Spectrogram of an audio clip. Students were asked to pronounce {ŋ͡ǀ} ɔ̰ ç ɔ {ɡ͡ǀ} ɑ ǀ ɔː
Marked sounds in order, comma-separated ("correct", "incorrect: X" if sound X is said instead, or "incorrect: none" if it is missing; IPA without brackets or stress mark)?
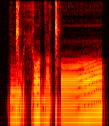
correct, incorrect: d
